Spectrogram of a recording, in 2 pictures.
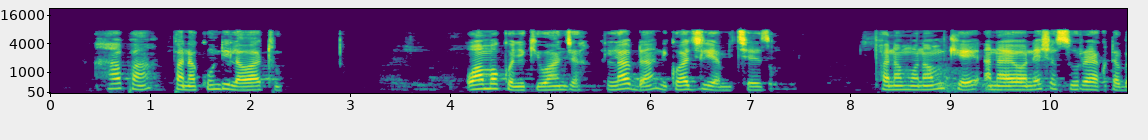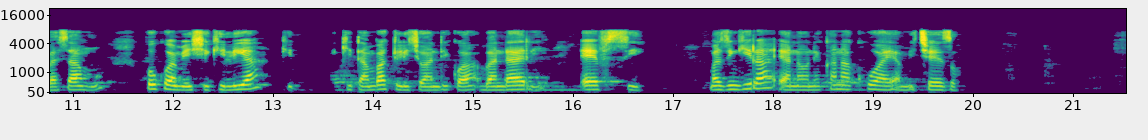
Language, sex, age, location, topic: Swahili, female, 18-24, Nakuru, government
